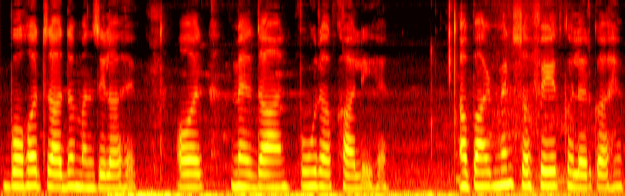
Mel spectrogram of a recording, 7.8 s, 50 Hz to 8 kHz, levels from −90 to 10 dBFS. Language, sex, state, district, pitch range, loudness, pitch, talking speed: Hindi, female, Chhattisgarh, Raipur, 200-215 Hz, -15 LUFS, 210 Hz, 105 wpm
